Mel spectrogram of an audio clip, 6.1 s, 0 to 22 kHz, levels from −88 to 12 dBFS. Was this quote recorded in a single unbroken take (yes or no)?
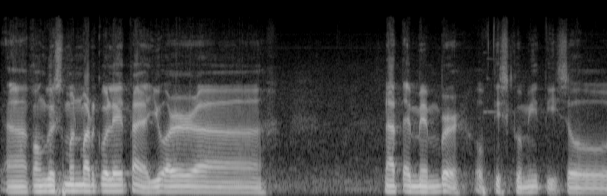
yes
